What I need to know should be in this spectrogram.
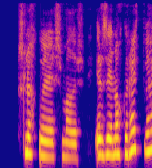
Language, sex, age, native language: Icelandic, male, 13, Icelandic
